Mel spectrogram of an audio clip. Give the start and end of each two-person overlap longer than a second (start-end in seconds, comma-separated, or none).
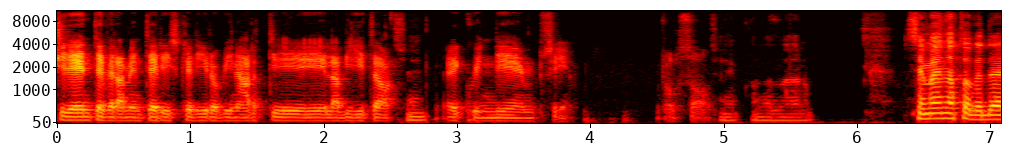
none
